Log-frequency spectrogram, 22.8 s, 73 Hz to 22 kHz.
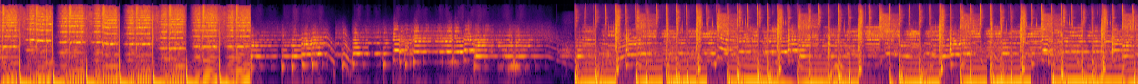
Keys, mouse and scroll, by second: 0.6-3.0 drag, 3.6-4.0 scroll down 4, 4.0-7.7 middle drag, 9.0 click, 9.7 KP_7, 10.2-15.2 scroll up 5.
